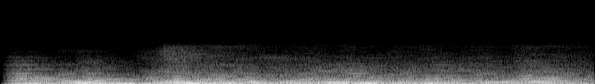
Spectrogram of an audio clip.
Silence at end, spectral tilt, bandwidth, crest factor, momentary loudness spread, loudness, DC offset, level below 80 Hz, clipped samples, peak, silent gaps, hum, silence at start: 0 s; -15 dB/octave; 2.1 kHz; 10 dB; 7 LU; -21 LUFS; under 0.1%; -18 dBFS; under 0.1%; -4 dBFS; none; none; 0.05 s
